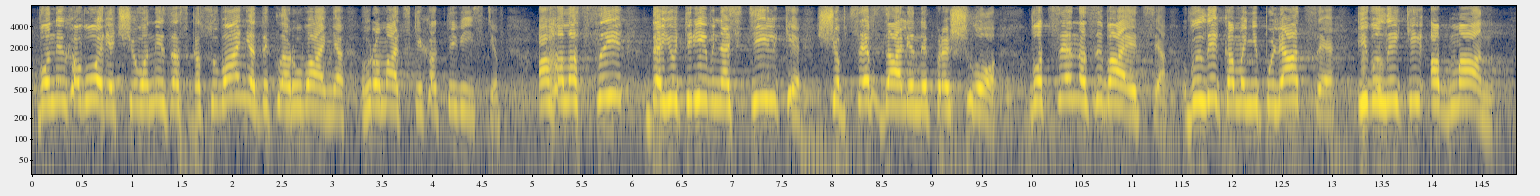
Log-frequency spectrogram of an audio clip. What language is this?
Ukrainian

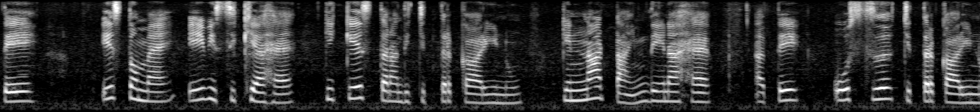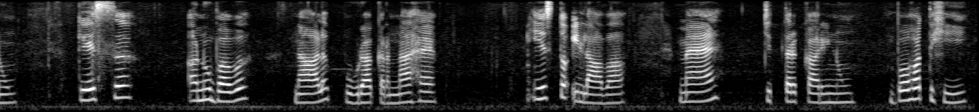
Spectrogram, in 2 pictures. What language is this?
Punjabi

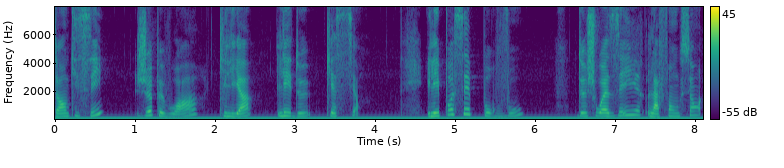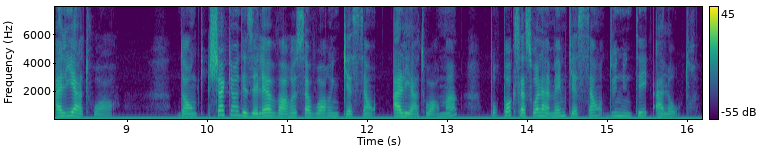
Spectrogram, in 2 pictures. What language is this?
French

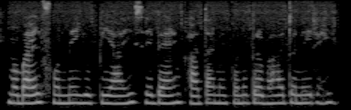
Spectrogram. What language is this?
Chhattisgarhi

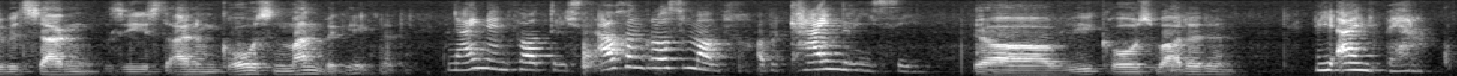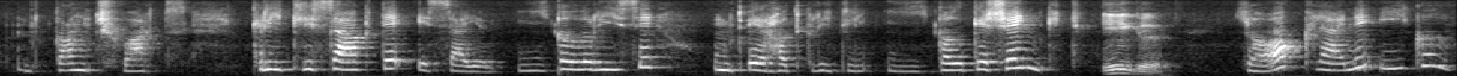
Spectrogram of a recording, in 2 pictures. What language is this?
German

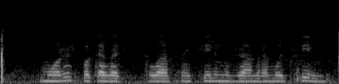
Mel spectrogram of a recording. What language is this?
Russian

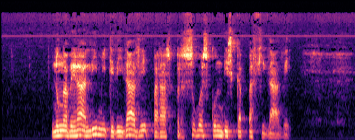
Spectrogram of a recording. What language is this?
Galician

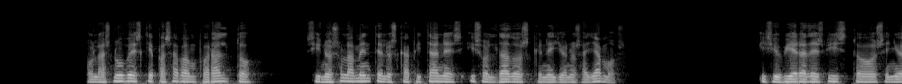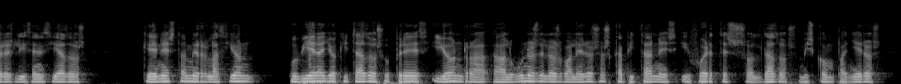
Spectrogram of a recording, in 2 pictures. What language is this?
Spanish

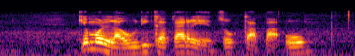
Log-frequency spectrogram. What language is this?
Southern Sotho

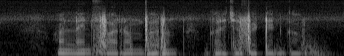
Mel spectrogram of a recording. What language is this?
Marathi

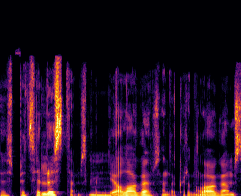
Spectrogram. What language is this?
Lithuanian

